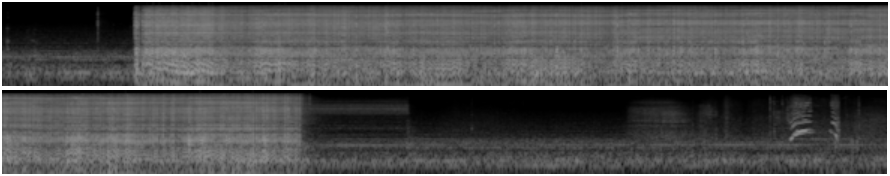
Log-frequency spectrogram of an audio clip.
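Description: Gas-shielded MIG welding arc sizzling steadily while a regular bead is laid with the torch at normal height. It starts about a second in and cuts off sharply after about nine seconds.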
